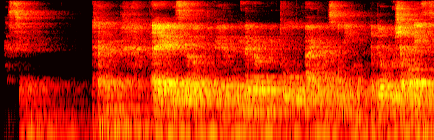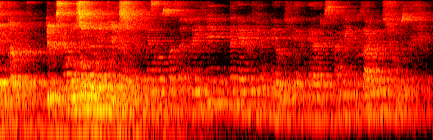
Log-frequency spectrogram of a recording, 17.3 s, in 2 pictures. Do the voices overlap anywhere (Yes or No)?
Yes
